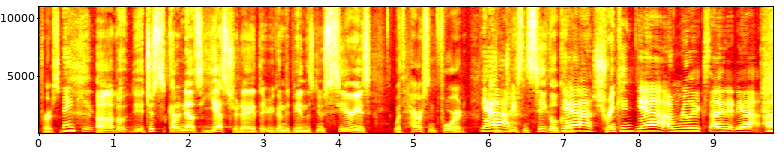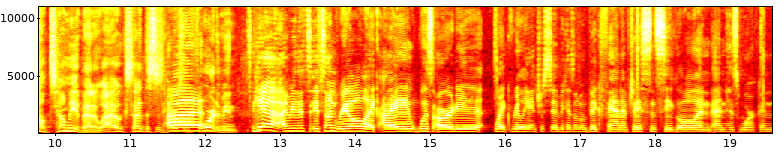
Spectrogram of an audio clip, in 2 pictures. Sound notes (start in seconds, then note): none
